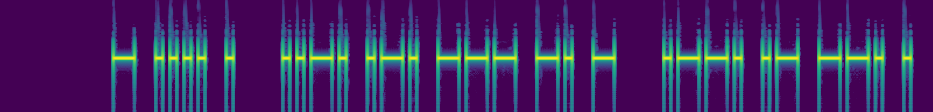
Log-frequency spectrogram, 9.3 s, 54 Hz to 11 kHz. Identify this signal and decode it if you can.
Morse code, heard as a keyed tone, about 17 wpm, 700 Hz. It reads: THE FRONT PAGE
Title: Sets of 5 Words Encore 17wpm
